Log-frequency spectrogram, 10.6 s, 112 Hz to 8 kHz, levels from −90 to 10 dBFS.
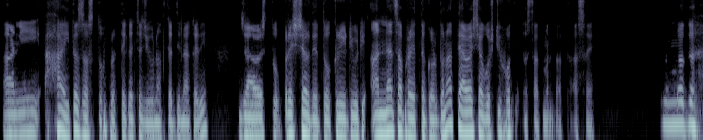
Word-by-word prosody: आणि 125 +1 -2
हा 150 -1 0
येतंच 120 +2 +1
असतो 110 +1 -2
प्रत्येकाच्या 105 0 -4
जीवनात 95 0 -3
कधी 90 +2 -4
ना 95 -1 -2
कधी. 115 +11 -3 0.5
ज्यावेळेस 110 -1 +3
तो 120 - -6
प्रेशर 125 0 +4
देतो, 105 -1 -2
क्रिएटिव्हिटी 110 -1 +1
आणण्याचा 130 +4 +5
प्रयत्न 110 -1 +2
करतो 105 +2 0
ना, 170 +6 +3
त्यावेळेस 130 -3 +3
या 120 - +4
गोष्टी 110 +4 -2
होतच 125 +1 -3
असतात 90 -2 -12
म्हणतात. - - -12 0.2
असं - - -14
आहे. - - -12 1.1
मग 180 0 -1
अ, - - +5
115 Hz, 160 wpm, -26 LUFS, 105-130 Hz, 1.1 s, आणण्याचा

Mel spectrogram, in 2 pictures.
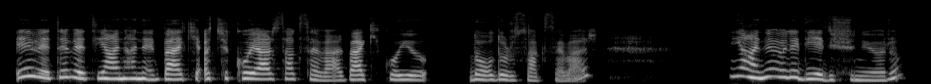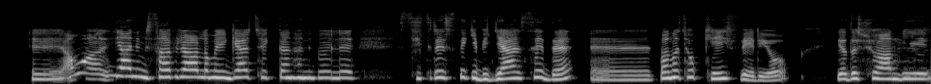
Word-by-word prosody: Evet, 330 -4 +1
evet. 290 -5 +1
Yani, 265 -1 +4
hani, 260 -3 +2
belki 235 -1 +2
açık 270 +2 -6
koyarsak 250 -1 +1
sever, 195 -5 -6
belki 220 0 0
koyu 215 -2 -3 0.5
doldurursak 205 -5 -5
sever. 390 +7 -11 1.3
Yani, 360 -3 +2
öyle 325 -6 0
diye 245 -3 +1
düşünüyorum. 200 - -7 0.6
Eee, 240 +2 -2
ama, 255 -3 0 0.2
yani, 380 -2 +3
misafir 335 +2 +1
ağırlamaya 330 -2 +4
gerçekten, 315 0 0
hani, 300 -1 +3
böyle, 300 -1 -2 0.4
stresli 300 +3 -3
gibi 240 -6 +2
gelse 280 +3 +2
de, 260 +9 +1
eee, 210 0 -5
bana 300 +4 +5
çok 330 -1 -4
keyif 275 0 +1
veriyor 190 -3 -1 0.5
ya 245 0 +1
da 270 - +4
şu 275 +1 -1
an 255 -1 +3
bir 255 0 +1
270 Hz, 120 wpm, -23 LUFS, 230-310 Hz, 1.3 s, bana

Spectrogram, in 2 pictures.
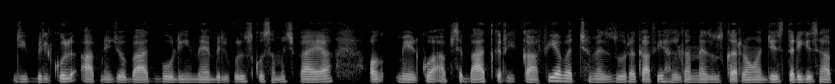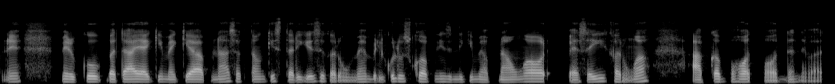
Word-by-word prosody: जी 125 - -7
बिल्कुल। 125 +3 0
आपने 120 0 -1
जो 120 0 -2
बात 110 0 +1
बोली 125 0 -3
मैं 115 -2 -4
बिल्कुल 115 0 -4
उसको 130 0 -5
समझ 120 0 -5
पाया। 120 +2 +2 0.4
और 115 - +2 0.2
मेरे 120 -2 -1
को - - +1
आपसे - - -2
बात - - +4
करके 140 - -3
काफ़ी 130 +7 +1
अच्छा 140 -5 +1
महसूस 120 0 -5
हो 125 - 0
रहा - - 0
है, - - -2
काफ़ी 110 +3 +1
हल्का 120 -2 -4
महसूस 120 -1 -4
कर - - +3
रहा 115 0 -1
हूँ 115 - -1
और 115 - -2
जिस 120 - 0
तरीके 120 0 +2
से 125 - -4
आपने 130 +3 0 0.4
मेरे 120 -2 +5
को 130 -1 +4
बताया 120 0 +7
कि 120 +1 -5
मैं 115 -1 0
क्या 120 -1 +7
अपना 120 +3 0
सकता 125 - -4
हूँ, 125 - -3
किस 130 - -4
तरीके 115 +3 +1
से 140 - -2
करूँ, 65 - -1
मैं 125 - -2
बिल्कुल 135 0 -1
उसको 135 -1 +2
अपनी 125 +1 -2
ज़िंदगी 115 -1 -5
में 120 - -2
अपनाऊँगा 115 +3 -1
और 135 0 +5 0.2
वैसे 110 +2 +2
ही 135 +4 +2
करूँगा। - - +2 0.5
आपका 130 - +4
बहुत-बहुत 120 - +1
धन्यवाद। - - -5
120 Hz, 220 wpm, -30 LUFS, 115-125 Hz, 0.5 s, बताया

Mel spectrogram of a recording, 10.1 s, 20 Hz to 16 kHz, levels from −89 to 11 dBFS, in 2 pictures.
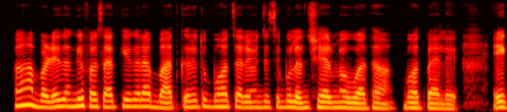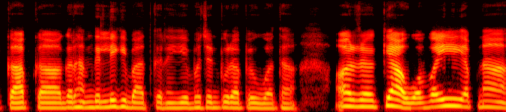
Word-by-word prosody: हाँ, 235 - +1
हाँ 265 -1 +2
बड़े 195 -1 +1
दंगे-फ़साद 215 -2 -1
की 220 - -2
अगर 215 0 -2
आप 215 -1 0
बात 175 -2 -2
करें 200 - -4
तो 225 - -5
बहुत 205 0 -3
सारे 195 -3 -2
हुए 180 0 -5
जैसे 185 -1 -7
बुलंदशहर 180 -1 -1
में 180 +1 -3
हुआ 170 -2 +1
था, 165 +1 -4 0.2
बहुत 170 -1 -2
पहले। 145 -3 -3 0.4
एक 175 -2 -1
आपका 170 0 +3
अगर 180 +2 -1
हम 185 -1 -1
दिल्ली 190 +2 +1
की 210 - +1
बात 170 -3 -2
करें 170 -2 -5
ये 165 +1 -2
भजनपुरा 175 0 -2
पे 165 - -6
हुआ 160 -1 -2
था। 160 - -3 0.5
और 210 -2 +4
क्या 240 -3 +8
हुआ? 165 -3 +6
वही 220 +6 +4
अपना 200 0 -2
180 Hz, 225 wpm, -23 LUFS, 170-205 Hz, 0.5 s, क्या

